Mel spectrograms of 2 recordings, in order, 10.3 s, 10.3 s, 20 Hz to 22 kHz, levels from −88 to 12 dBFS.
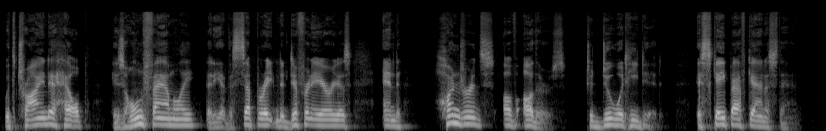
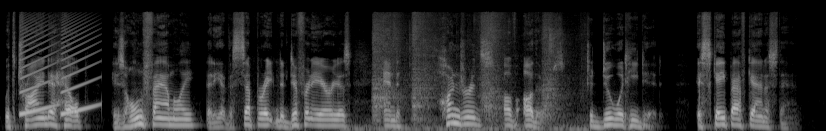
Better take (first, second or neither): first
